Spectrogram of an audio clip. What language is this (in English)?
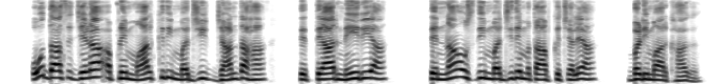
Dogri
